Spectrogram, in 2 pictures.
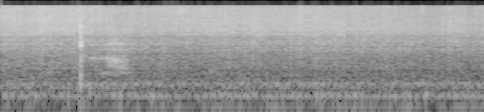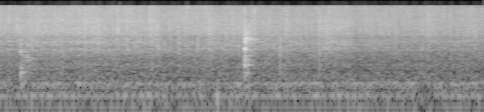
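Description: Potatoes fry with a steady, close sizzle in a pan, the hiss running continuously while a few soft knocks mark them being turned over.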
